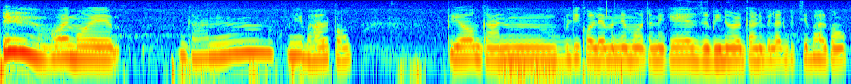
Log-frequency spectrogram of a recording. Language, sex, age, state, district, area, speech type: Assamese, female, 18-30, Assam, Lakhimpur, rural, spontaneous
